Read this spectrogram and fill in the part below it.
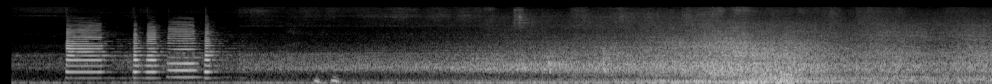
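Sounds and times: train horn blasts: 0.6 - 2.6.

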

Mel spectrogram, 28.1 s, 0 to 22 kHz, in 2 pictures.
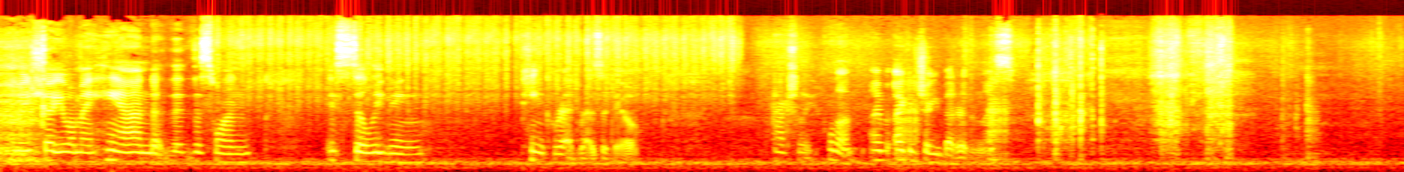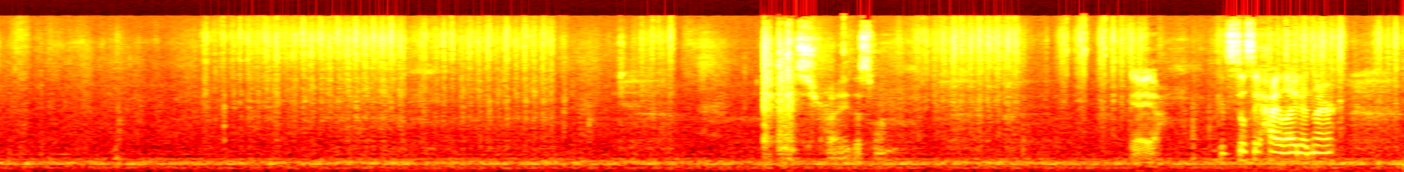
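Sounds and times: steady low hum: 0.0 - 28.0
brush rubbing against tissue: 1.9 - 8.0, 15.9 - 20.9, 23.0 - 25.6, 26.3 - 28.0.

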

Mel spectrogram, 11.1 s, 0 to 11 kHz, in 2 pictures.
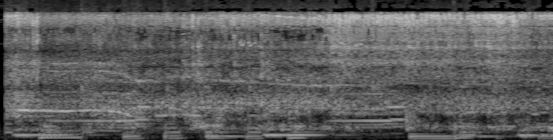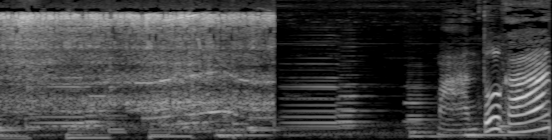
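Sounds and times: wheel loader rushing noise: 0.0 - 8.3.

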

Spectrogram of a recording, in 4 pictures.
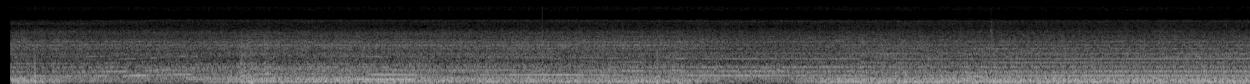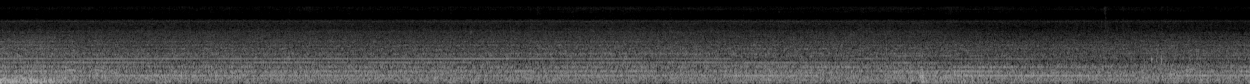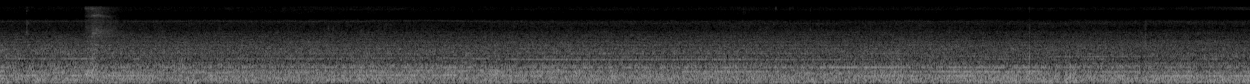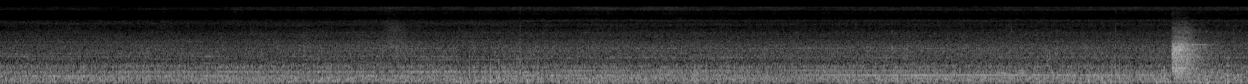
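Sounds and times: diesel engine rumble: 0.1 - 49.9
hydraulic whine: 0.1 - 49.9.

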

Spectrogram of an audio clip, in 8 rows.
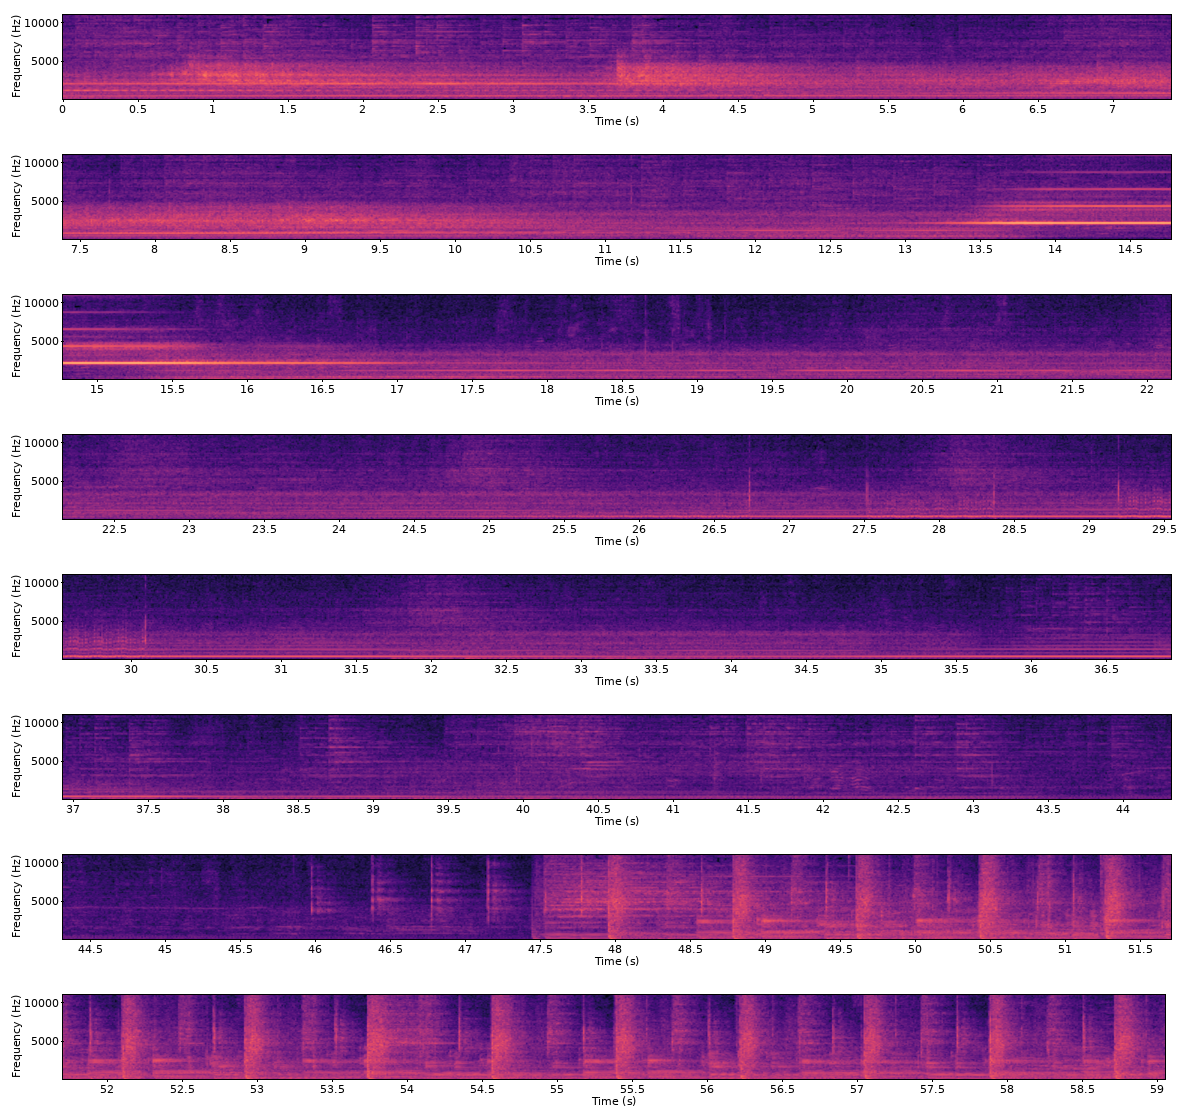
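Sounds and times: bright high guitar note: 0.0 - 29.2, 30.0 - 46.2, 47.4 - 59.0
steady pulsing note: 0.0 - 45.4
echoing electric guitar drones: 0.0 - 59.0.

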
